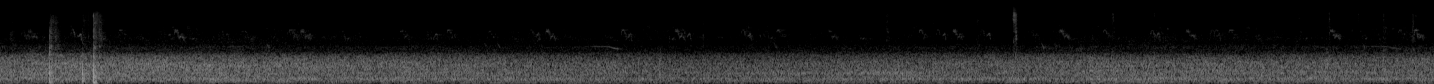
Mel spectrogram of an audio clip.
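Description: Distant, steady jet roar of a Dassault Falcon 20's General Electric CF700 turbofans as the aircraft flies away, easing slightly. Faint small-bird chirps run above it, and there are two sharp clicks in the first second.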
